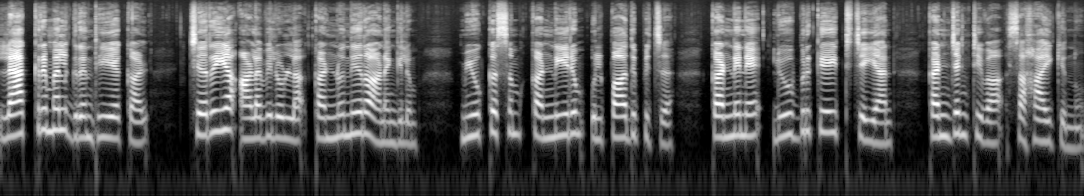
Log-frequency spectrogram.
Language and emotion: Malayalam, neutral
